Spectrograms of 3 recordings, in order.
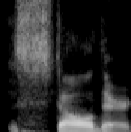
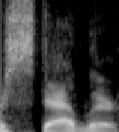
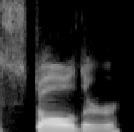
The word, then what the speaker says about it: Stalder: buddy Bradley at FF Stalder. So, I I thought you were Stadler for a really long time, and I apologize. I was I was pronouncing your name Stadler and I was dropping your name in the chat ster everywhere.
